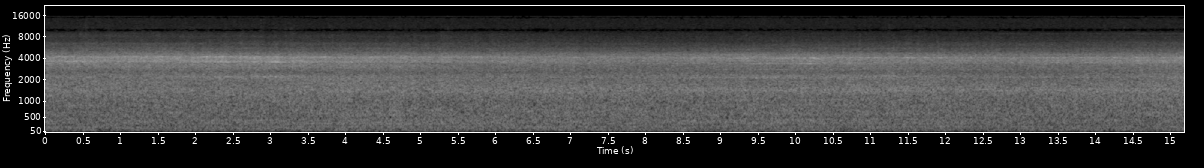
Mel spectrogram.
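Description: Freight train of loaded double-deck car-carrier wagons rolling past close by: a steady, even noise of wheels running on the rails.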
